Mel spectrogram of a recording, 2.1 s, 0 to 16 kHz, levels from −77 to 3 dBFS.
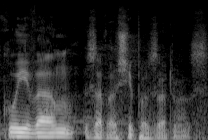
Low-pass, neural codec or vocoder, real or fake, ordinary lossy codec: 14.4 kHz; none; real; AAC, 48 kbps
